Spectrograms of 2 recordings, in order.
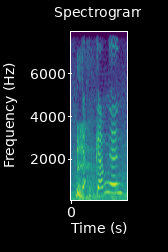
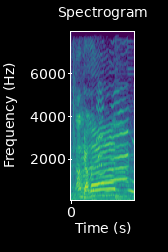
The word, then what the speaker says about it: cảm ơn: I meant cảm ơn. Cảm ơn.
